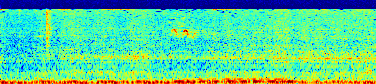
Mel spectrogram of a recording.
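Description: Steady road and engine noise from a car being driven, a continuous dull low rumble with no distinct events and no voices.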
